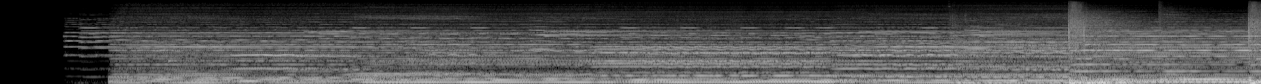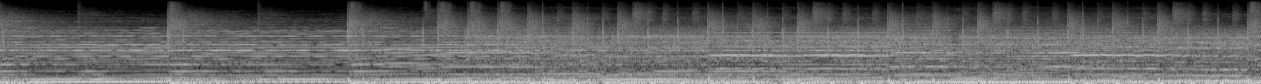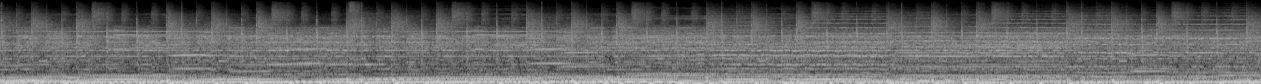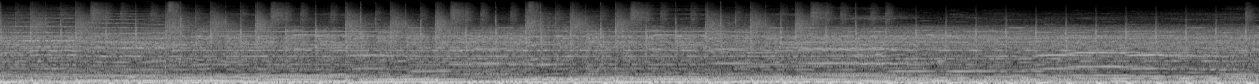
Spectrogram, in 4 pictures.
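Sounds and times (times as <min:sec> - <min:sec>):
guitar remix: 0:00.8 - 0:50.4.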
